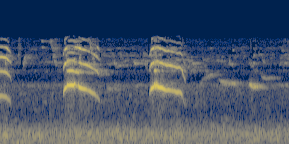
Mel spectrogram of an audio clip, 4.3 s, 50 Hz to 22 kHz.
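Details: Northern goshawk chick at the nest around brunchtime on 25 June 2018 gives two loud, drawn-out descending whining calls about a second apart, with fainter thin notes between, over a low steady rumble.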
